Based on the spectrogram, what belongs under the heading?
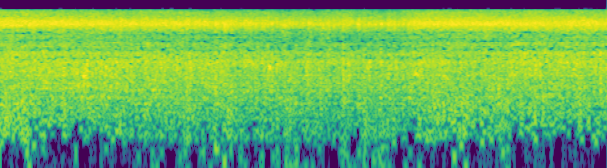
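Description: Sliced onions with ginger-garlic paste and cumin frying in hot oil in a pan: a loud, steady sizzle.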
